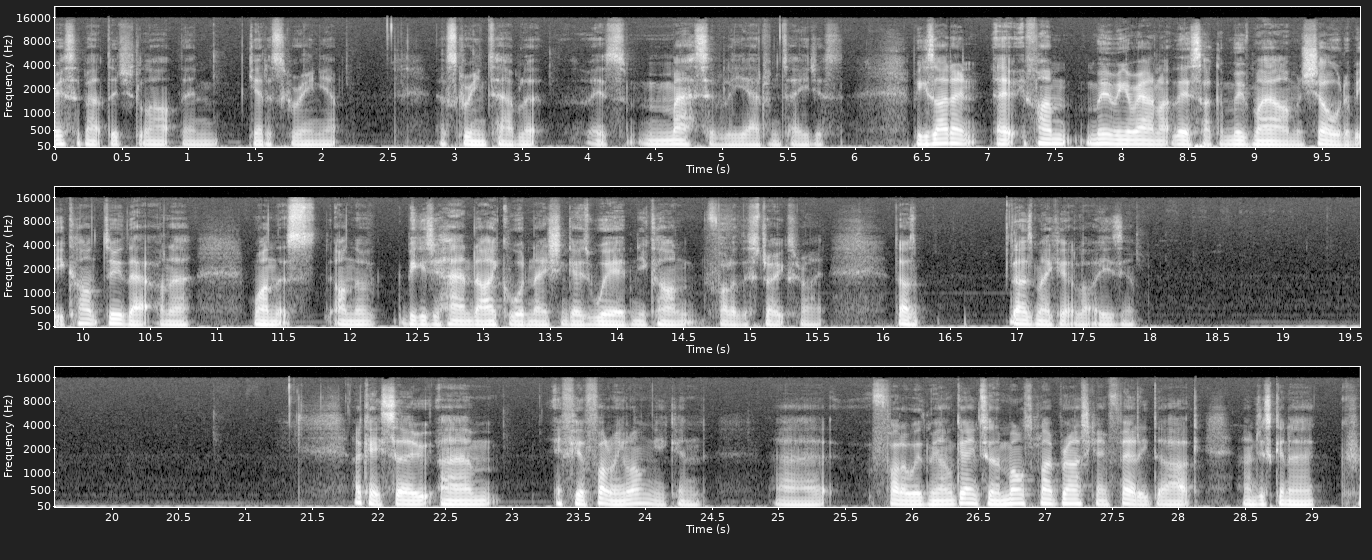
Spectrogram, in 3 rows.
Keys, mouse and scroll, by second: 3.7 middle click, 4.6-6.2 drag, 6.2-10.4 middle drag, 10.4-14.7 drag, 14.7 middle click, 15.3-17.1 drag, 17.5-18.9 drag, 18.9-20.4 middle drag, 20.4-28.2 drag, 28.2-29.2 middle drag, 29.2-29.3 drag.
